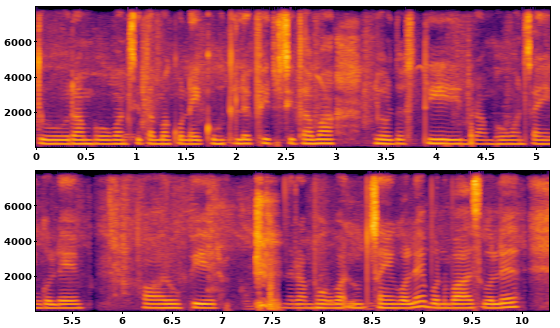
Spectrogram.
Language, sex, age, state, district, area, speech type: Odia, female, 18-30, Odisha, Nuapada, urban, spontaneous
